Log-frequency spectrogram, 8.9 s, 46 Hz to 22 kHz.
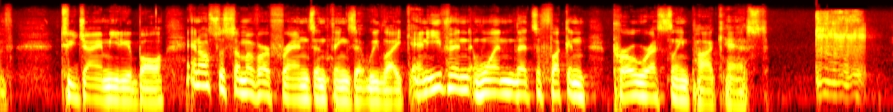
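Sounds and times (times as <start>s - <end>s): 
speech: 0.0s - 7.8s
farting: 8.2s - 8.8s.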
